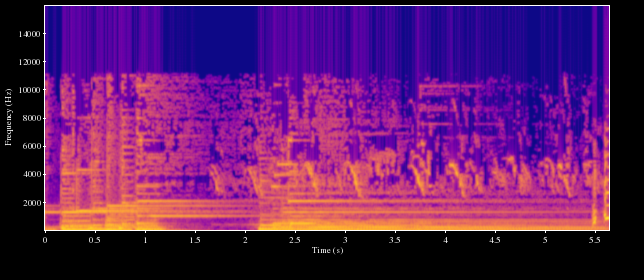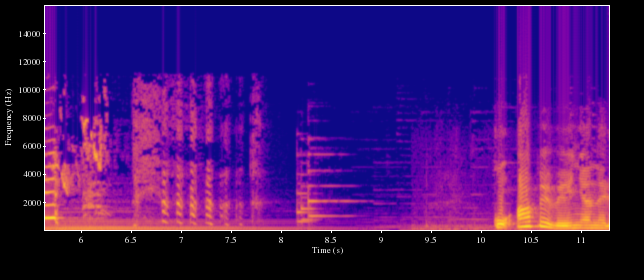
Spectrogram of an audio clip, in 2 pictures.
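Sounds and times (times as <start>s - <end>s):
baby chicks peeping: 0.2s - 7.5s
laughter: 6.1s - 7.9s
speech: 10.5s - 11.2s.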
